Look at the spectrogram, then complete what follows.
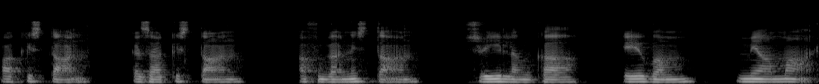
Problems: low volume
